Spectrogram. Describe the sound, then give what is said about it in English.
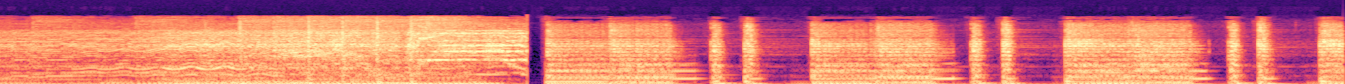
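Loud, harsh static noise fills the whole stretch, steady and dense at first, then turning choppy with abrupt cut-outs and stuttering bursts. No one speaks over it. “I'm not sure what this static is, but Matt's playing it.”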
